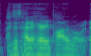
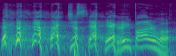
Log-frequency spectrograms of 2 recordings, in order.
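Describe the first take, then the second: First: Said in the usual way. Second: "I just had a Harry Potter moment" in a higher, louder put-on British accent; a playful British accent, pitched up; mock British accent. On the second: Shown as a demonstration. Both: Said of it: "Completely accent driven".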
